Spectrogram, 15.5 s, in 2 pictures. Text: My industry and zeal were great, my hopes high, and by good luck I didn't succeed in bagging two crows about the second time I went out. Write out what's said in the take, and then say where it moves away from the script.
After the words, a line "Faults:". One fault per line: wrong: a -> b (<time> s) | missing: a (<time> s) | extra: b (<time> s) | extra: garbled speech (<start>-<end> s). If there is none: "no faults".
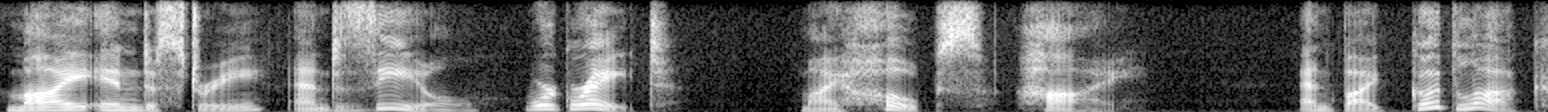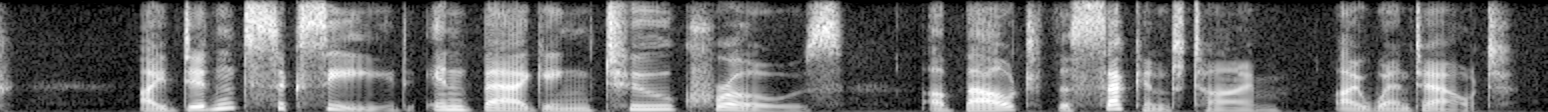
My industry and zeal were great, my hopes high, and by good luck I didn't succeed in bagging two crows about the second time I went out.
Faults:
no faults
